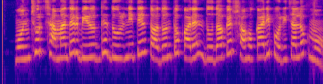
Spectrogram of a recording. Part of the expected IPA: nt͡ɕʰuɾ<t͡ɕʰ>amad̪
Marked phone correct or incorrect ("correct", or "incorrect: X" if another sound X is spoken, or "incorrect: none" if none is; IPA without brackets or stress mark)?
correct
